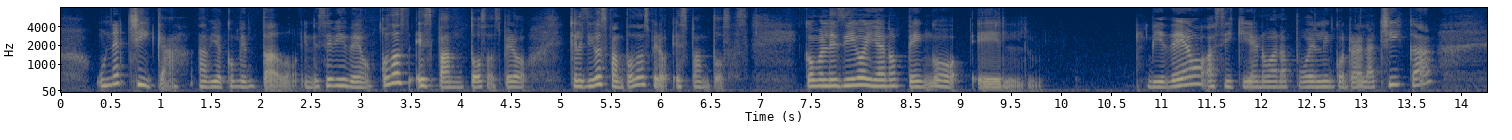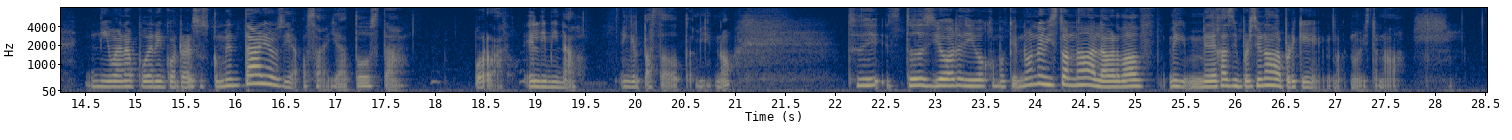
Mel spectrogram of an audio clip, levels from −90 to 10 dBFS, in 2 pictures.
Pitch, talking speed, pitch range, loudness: 205 Hz, 165 wpm, 195-235 Hz, -28 LUFS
